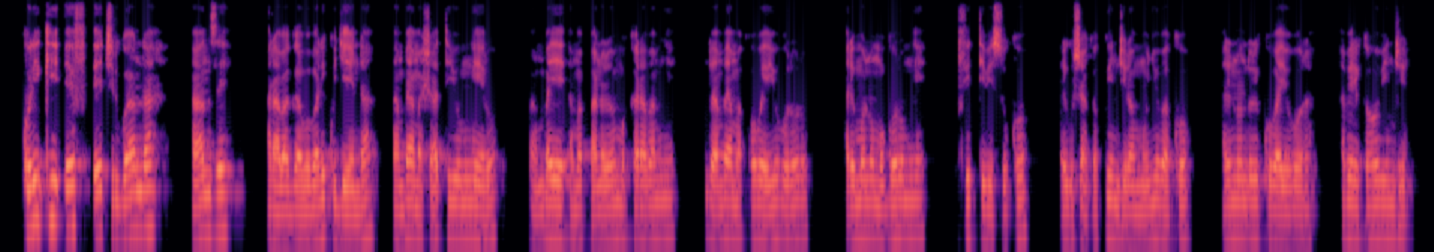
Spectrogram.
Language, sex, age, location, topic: Kinyarwanda, male, 25-35, Huye, health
